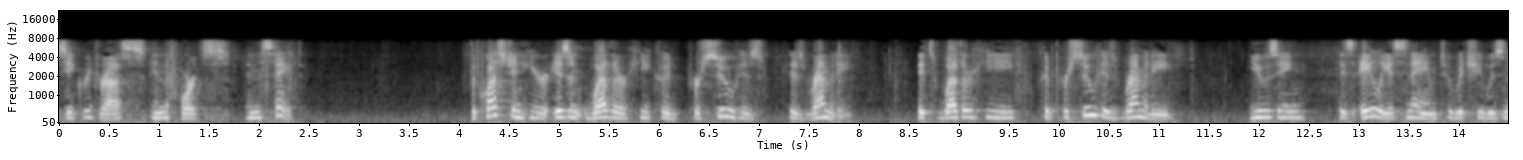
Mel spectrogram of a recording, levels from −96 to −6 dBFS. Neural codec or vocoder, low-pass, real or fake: none; 7.2 kHz; real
